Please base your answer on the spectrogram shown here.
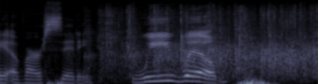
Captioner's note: applause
